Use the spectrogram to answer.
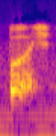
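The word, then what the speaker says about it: Busch: the other one is spelled b c but in Dickinson that's pronounced Bush uh the bush Apartments would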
